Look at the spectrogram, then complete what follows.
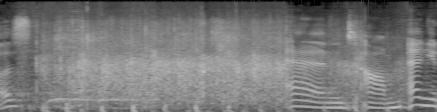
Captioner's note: audience applauding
